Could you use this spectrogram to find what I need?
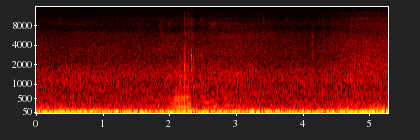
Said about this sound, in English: A lot of traffic.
